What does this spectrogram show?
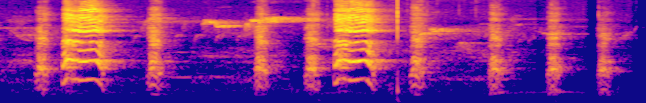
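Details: Egg laying song of a Pekin Bantam hen, loud drawn-out squawks alternating with short sharp clucks, with a thin high whistle-like tone in the background.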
